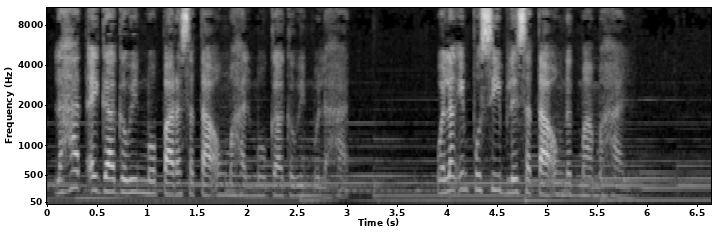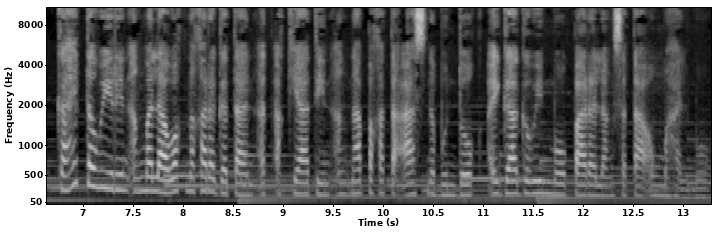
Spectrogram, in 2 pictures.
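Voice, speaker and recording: A woman's voice: fairly low pitch, fairly quick. Filipino woman narrating, music behind. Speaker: audiobook narrator. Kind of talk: scripted story narration of a romance novel, with dialogue read out.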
